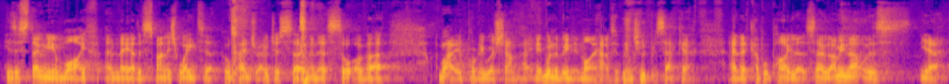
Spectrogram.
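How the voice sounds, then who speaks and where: A man, a journalist from England, telling a relaxed, self-deprecating anecdote in a stage interview, with lots of fillers and asides. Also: sits low, brisk, a little hiss or hum. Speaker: freelance cycling journalist, interviewee. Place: festival stage interview, indoors.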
